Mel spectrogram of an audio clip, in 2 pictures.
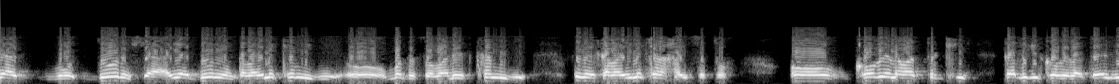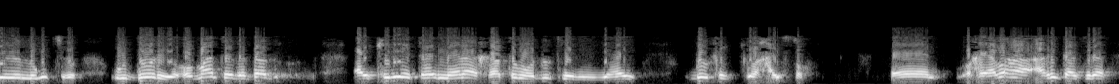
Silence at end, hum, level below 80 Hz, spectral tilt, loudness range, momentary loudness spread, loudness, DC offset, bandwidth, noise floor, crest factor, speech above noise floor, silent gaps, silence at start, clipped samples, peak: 0.1 s; none; -46 dBFS; -8.5 dB/octave; 3 LU; 7 LU; -8 LUFS; under 0.1%; 6 kHz; -58 dBFS; 8 dB; 52 dB; none; 0 s; 6%; 0 dBFS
